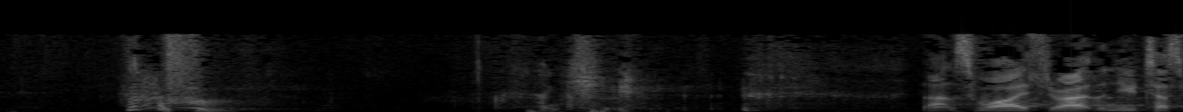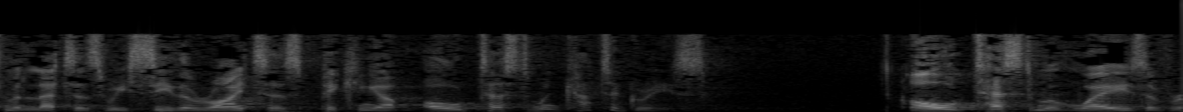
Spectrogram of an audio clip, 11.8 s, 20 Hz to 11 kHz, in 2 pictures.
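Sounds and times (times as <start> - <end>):
person sneezing: 0.6 - 1.4
speech: 0.8 - 1.3, 2.7 - 3.2, 4.6 - 9.5, 10.4 - 11.8.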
